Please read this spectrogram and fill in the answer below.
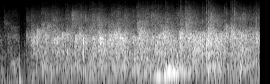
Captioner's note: applause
